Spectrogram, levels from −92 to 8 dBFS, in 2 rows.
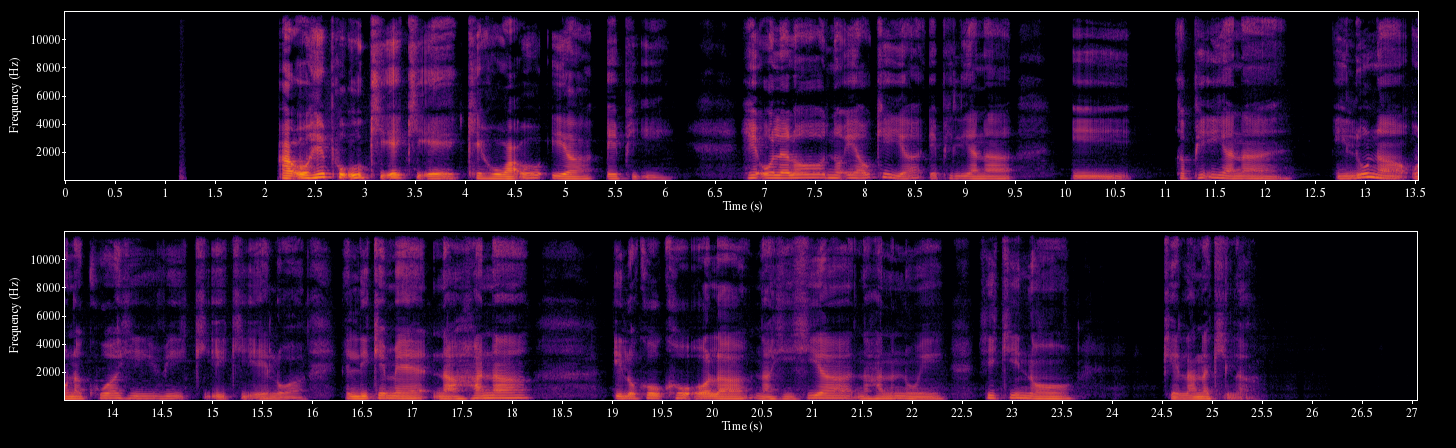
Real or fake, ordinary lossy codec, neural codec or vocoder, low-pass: real; none; none; none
